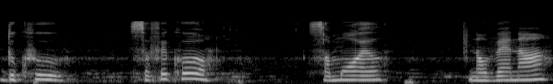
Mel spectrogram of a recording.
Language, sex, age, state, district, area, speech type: Manipuri, female, 30-45, Manipur, Senapati, urban, spontaneous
